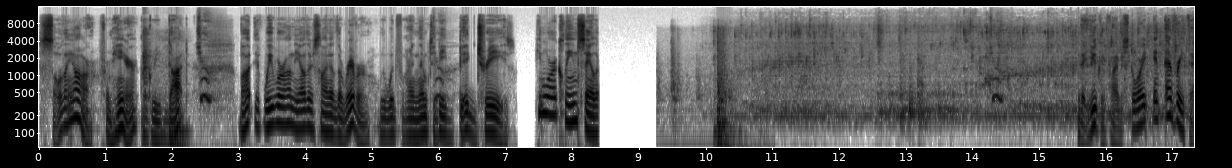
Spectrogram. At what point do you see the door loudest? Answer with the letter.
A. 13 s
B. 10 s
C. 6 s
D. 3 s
B.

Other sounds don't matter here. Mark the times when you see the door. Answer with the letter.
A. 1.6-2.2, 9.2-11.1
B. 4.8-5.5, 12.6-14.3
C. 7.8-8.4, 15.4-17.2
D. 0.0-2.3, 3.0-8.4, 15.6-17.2
A.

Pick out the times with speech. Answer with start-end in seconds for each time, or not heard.
0.0-2.3, 3.0-8.4, 15.6-17.2.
